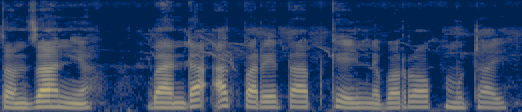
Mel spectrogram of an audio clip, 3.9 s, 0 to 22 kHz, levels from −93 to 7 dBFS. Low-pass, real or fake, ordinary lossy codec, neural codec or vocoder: none; real; none; none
